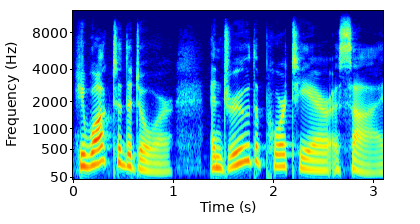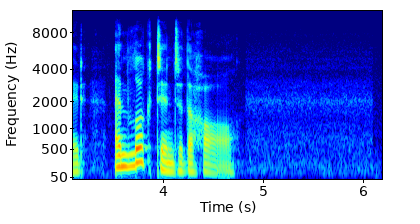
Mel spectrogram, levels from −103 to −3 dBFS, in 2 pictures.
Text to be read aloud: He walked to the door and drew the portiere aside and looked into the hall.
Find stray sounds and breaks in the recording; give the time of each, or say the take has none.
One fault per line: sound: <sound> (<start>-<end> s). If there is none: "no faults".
no faults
